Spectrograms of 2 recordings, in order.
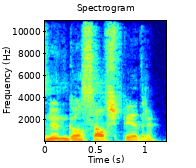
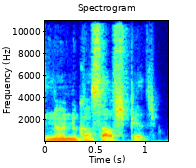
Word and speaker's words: Nuno Gonçalves Pedro: Oh, well, my name is Nuno Gonçalves Pedro. Nuno is a very Portuguese name, Gonçalves, I guess, as well. And so, yeah, that's the proper pronunciation of it in Portuguese.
